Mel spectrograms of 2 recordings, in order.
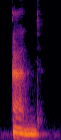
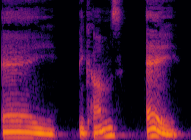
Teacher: you can hear the difference in the length this is because a is actually two vowels pushed together to make one sound a becomes a so it's a longer vowel sound than a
